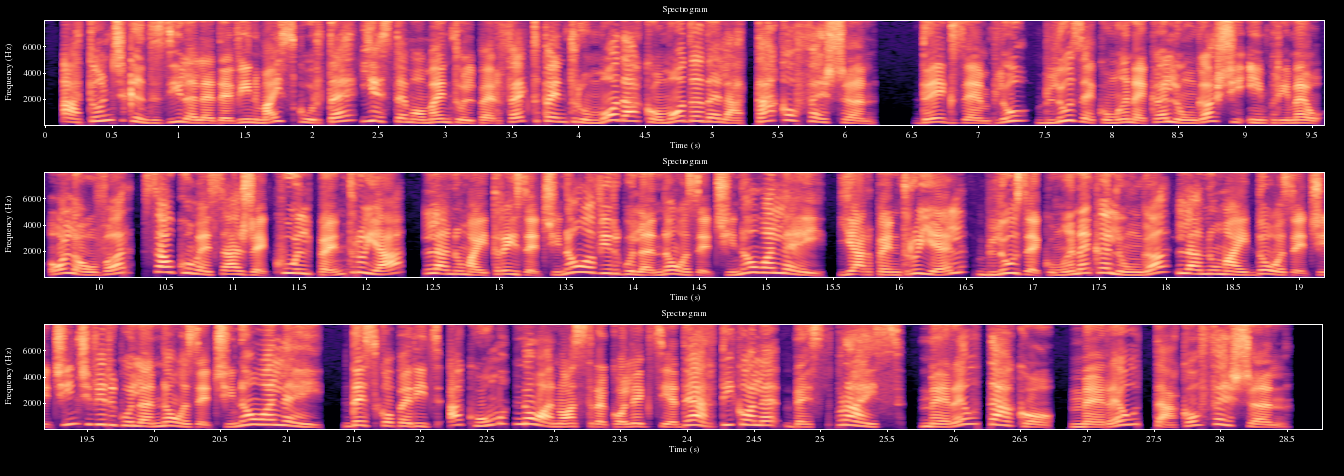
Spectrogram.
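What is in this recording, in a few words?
Romanian, female, radio commercial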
